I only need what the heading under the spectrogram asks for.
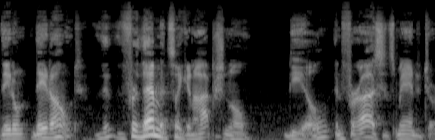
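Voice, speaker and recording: Fairly quick, lively speech from a man at medium pitch, with a Canadian accent. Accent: Canadian, noticeable to Americans ("abouts"). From New Brunswick, Canada (Riverview). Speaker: radon mitigation business owner. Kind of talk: casual interview chat. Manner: fast, with repetitions and self-corrections.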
